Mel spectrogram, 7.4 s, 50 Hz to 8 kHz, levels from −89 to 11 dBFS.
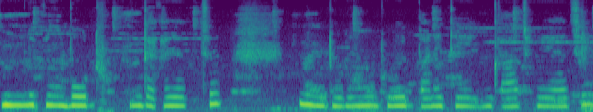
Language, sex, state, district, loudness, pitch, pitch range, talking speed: Bengali, female, Jharkhand, Sahebganj, -16 LUFS, 230 Hz, 225-245 Hz, 80 wpm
